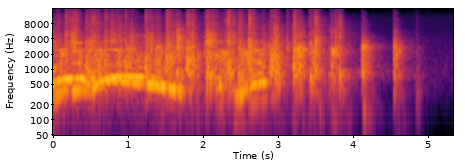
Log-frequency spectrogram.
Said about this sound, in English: So without further ado, if I may, please, everybody give a good round of applause for your level one Cicerone coming to the stage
